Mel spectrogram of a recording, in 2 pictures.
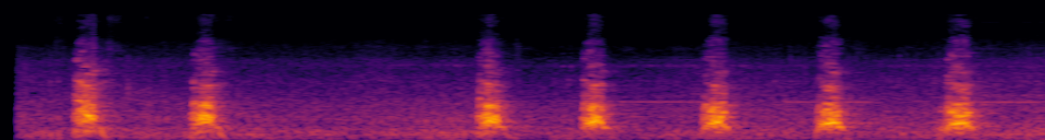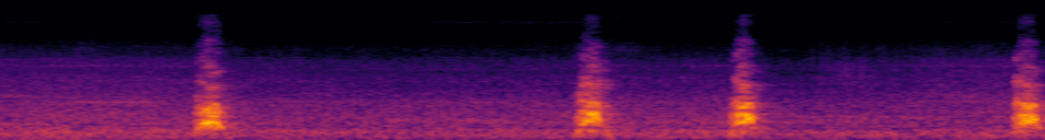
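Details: A Pekingese playing with another dog gives sharp, short barks at irregular intervals, one or two seconds apart.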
